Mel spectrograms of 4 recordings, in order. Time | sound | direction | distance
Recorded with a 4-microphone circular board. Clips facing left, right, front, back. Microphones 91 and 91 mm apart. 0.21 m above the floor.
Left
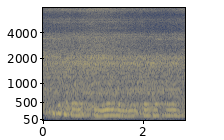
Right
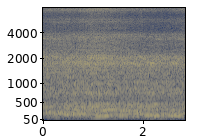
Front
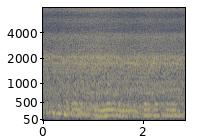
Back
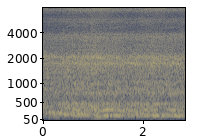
0.1 | a woman speaking | 70° left | 3 m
